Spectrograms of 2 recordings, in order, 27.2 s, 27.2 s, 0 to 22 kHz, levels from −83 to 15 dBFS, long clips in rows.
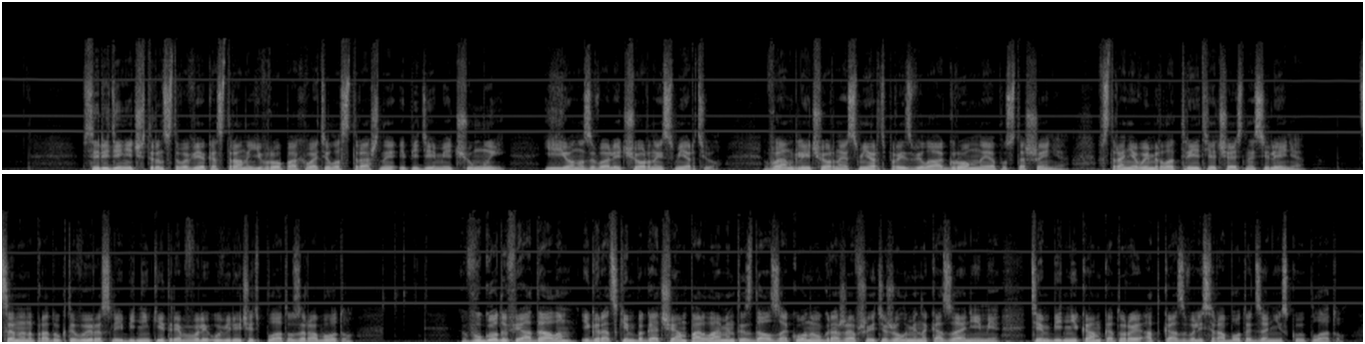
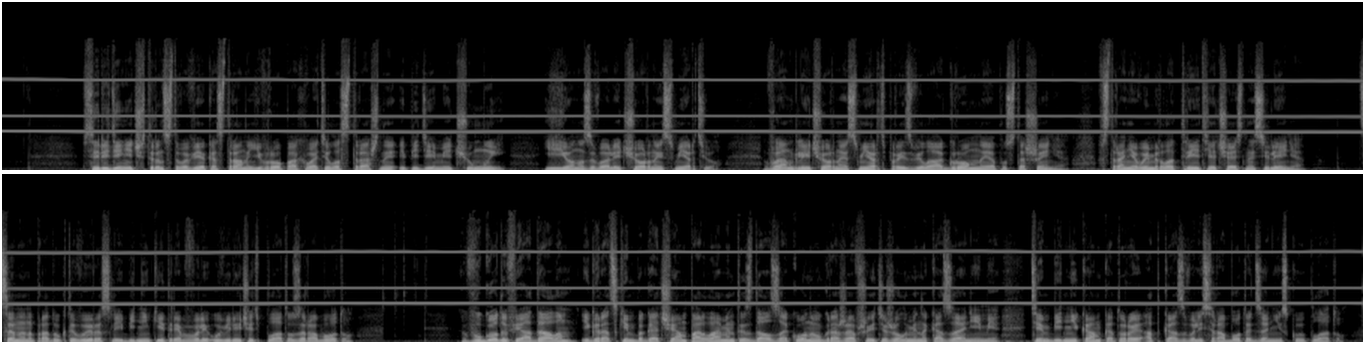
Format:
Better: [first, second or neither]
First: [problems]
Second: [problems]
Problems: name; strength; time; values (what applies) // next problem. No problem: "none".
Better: first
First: high-pitched whine; faint; throughout; 5 kHz, 30 dB below the speech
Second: high-pitched whine; loud; throughout; 5 kHz, 9 dB below the speech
